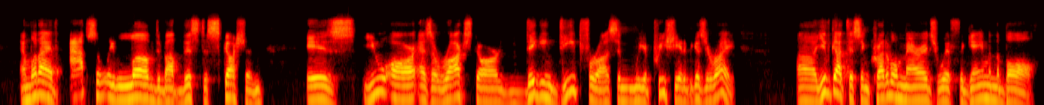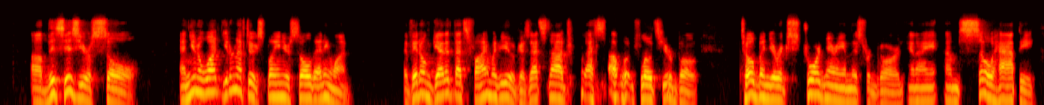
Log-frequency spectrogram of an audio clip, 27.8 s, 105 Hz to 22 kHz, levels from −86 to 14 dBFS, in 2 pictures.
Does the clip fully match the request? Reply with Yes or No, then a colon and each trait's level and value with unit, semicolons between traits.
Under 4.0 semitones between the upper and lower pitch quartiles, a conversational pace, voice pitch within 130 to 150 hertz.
No: average, 4.4 semitones; average, 185 wpm; medium, 140 Hz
